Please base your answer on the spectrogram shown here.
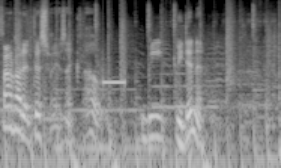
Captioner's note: beep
